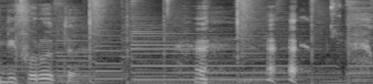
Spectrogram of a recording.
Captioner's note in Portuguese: risos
